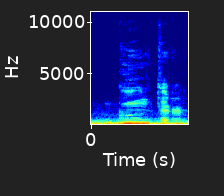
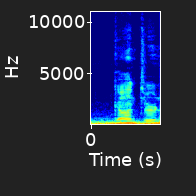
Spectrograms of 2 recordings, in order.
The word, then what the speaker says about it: Gunter: Texas gun t r Gunter probably originally pronounced gter but it's definitely pronounced Gunter now trying to turn around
